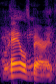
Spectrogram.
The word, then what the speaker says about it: Aylesbury: So, first of all, this is here in Aylesbury. Am I saying it right? – Aylesbury.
